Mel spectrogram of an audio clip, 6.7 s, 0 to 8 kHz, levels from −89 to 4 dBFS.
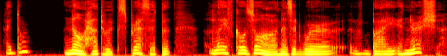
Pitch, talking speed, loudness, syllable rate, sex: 145 Hz, 145 wpm, -17 LUFS, 3.7 syllables/s, male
